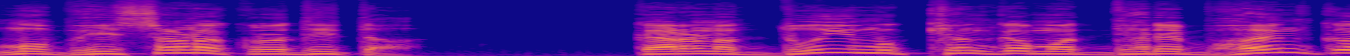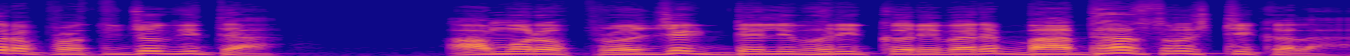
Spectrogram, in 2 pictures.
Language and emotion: Odia, angry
